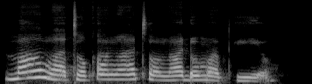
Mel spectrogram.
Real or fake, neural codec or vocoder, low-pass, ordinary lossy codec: fake; codec, 44.1 kHz, 2.6 kbps, DAC; none; none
